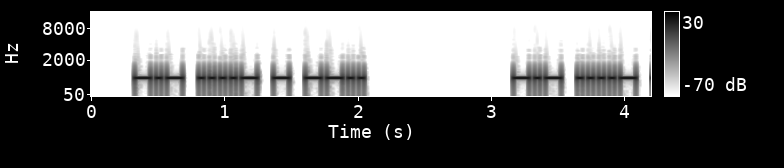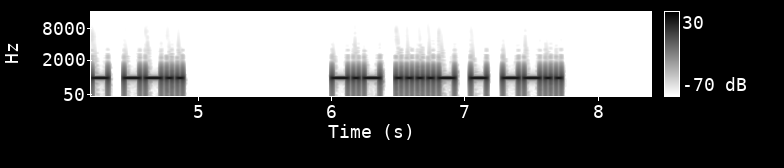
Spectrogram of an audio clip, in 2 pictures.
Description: Morse code, heard as a keyed tone, about 30 wpm, 700 Hz. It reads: K4TZ K4TZ K4TZ
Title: Easy Call Signs Repeated 3x - 30wpm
